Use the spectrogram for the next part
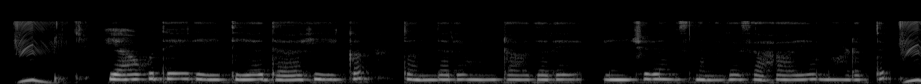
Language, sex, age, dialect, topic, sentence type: Kannada, female, 31-35, Mysore Kannada, banking, statement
